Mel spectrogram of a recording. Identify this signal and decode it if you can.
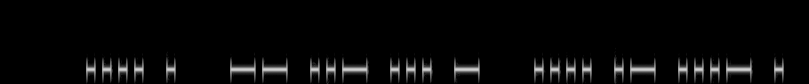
Morse code, heard as a keyed tone, about 15 wpm, 700 Hz. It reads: HE MUST HAVE
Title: Sentences from Top 1000 Words - Review Part 5 - 15wpm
